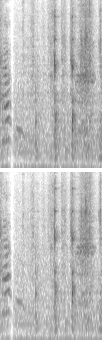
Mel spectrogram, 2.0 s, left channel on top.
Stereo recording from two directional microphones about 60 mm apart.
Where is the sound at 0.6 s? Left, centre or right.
Centre.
